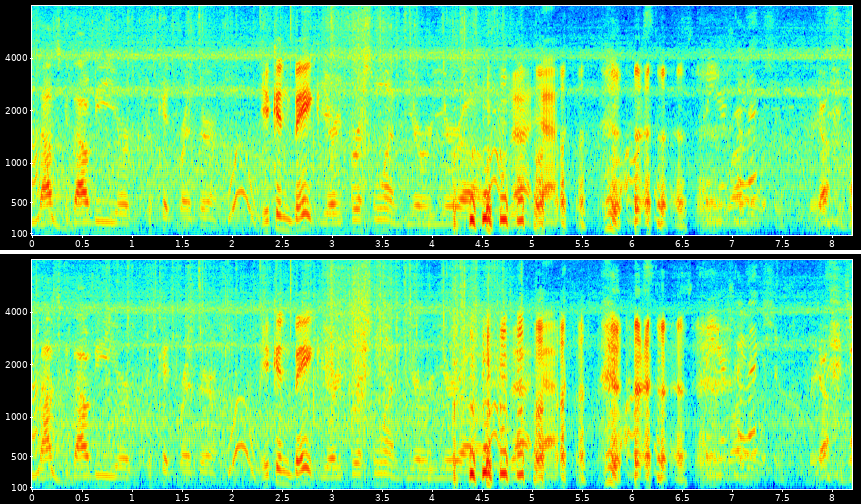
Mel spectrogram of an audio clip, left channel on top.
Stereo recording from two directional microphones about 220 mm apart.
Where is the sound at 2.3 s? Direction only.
15° left (ahead or behind).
